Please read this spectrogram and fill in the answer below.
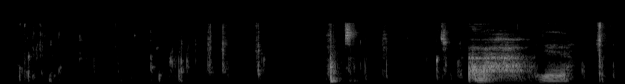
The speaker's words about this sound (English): Hold on. Let me take a sip of this water real quick, too.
